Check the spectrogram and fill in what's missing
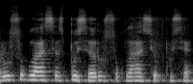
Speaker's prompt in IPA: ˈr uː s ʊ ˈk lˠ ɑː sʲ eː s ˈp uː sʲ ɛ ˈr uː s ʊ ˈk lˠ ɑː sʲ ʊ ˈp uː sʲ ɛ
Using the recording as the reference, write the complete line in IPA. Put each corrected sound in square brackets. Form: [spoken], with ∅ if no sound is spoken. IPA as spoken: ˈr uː s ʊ ˈk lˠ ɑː sʲ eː s ˈp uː sʲ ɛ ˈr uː s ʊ ˈk lˠ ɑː sʲ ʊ ˈp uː sʲ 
